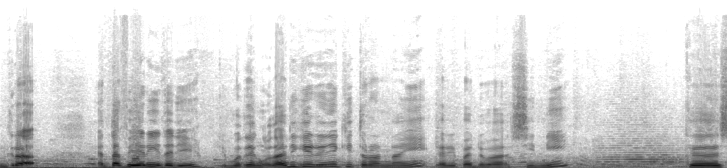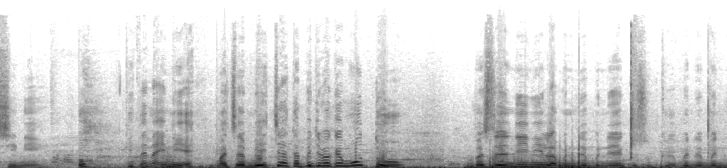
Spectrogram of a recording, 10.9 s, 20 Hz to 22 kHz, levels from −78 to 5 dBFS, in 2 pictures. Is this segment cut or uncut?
cut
